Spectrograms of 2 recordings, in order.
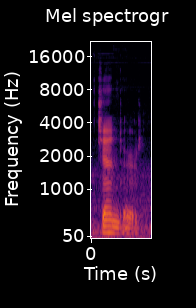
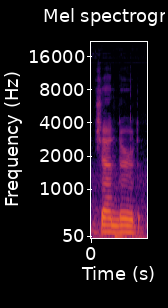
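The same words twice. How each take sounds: The two takes are said the same way.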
